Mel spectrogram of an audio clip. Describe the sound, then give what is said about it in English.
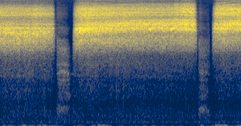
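A voice imitates a hissing snake, stuck on a drawn-out S: a loud, steady hiss that runs for several seconds, broken by two brief pauses. “I used to be compared to a hissing snake because I couldn't get the S out.”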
